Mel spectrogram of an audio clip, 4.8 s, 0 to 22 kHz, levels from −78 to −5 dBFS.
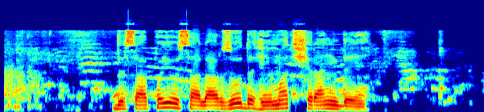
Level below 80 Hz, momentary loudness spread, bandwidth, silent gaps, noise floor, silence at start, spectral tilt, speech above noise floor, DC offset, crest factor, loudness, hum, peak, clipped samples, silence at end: -52 dBFS; 22 LU; 9.6 kHz; none; -33 dBFS; 0.05 s; -4 dB/octave; 22 dB; under 0.1%; 14 dB; -11 LUFS; none; 0 dBFS; under 0.1%; 0.3 s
